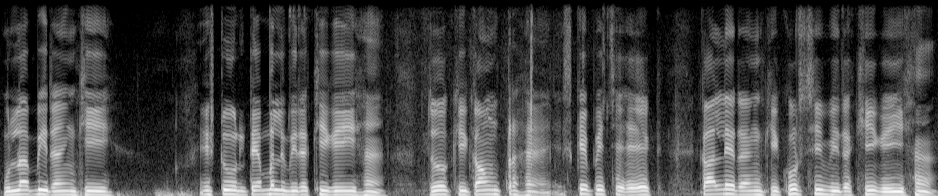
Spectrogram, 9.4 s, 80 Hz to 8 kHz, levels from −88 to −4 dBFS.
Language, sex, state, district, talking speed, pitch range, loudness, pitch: Hindi, male, Rajasthan, Bikaner, 155 wpm, 145-165 Hz, -14 LUFS, 155 Hz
